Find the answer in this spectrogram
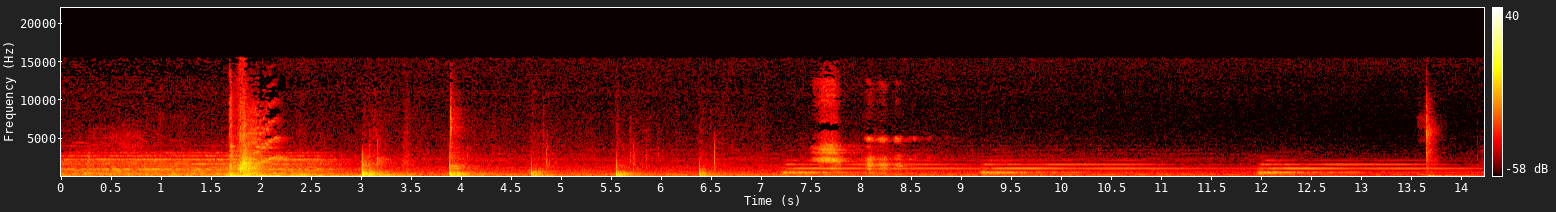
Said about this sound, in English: And what you heard there at the end of the PSA was actually a girl in a bathroom stall with her feet up on the toilet with her phone in her hand, listening to the sounds of the gunman's footsteps coming toward her.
